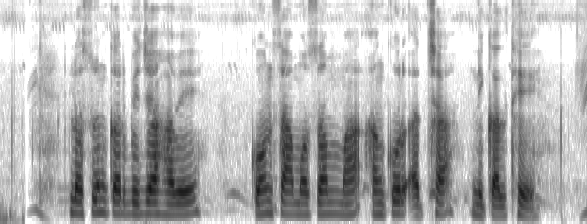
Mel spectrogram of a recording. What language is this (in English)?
Chhattisgarhi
